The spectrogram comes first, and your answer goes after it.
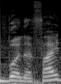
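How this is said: It is said with an American pronunciation. "Aux États-Unis, ils ont opté pour la simplicité"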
